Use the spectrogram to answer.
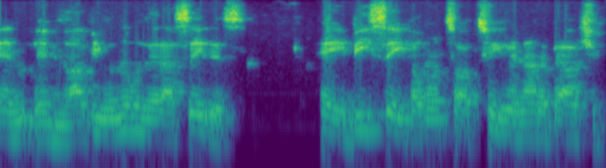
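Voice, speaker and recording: A man with an ordinary speaking voice talks at a fairly quick pace and a fairly low pitch. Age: 60s. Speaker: DJ and former boxer, cancer survivor. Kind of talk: casual interview chat.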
